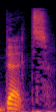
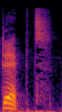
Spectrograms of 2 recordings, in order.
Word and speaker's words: debt: instance you are in debt debt is spelled d-e-b-t when pronouncing the b is silent therefore it is not depth but that please be guided g-e-n-r-e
